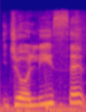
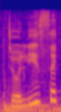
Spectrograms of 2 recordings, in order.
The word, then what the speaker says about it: Yolice: Mi Instagram, para quien desee seguirme y ver todas las cosas que eh, estamos haciendo, soy Yolice Zapata. Yolice con Y y C. Y-O-L-I-C-E.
